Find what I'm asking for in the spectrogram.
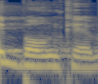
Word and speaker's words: Bonnke: we say Bonnke, right? Bonnke, right? Yeah. You can't pronounce the K. – Yeah. – Bonnke.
